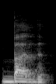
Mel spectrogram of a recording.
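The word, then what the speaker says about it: בַּד: Alors pour vous rappel aussi de nouveau à l'ancienne le camet se prononçait plutôt entre le A et le O pour les puristes qui veulent prononcer plus à l'ancienne. Donc c'est plutôt b en fait si on voulait prononcer ça vraiment comme comme à l'ancienne. Mais bon nous en hébreu moderne on prononcera ça simplement bad.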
